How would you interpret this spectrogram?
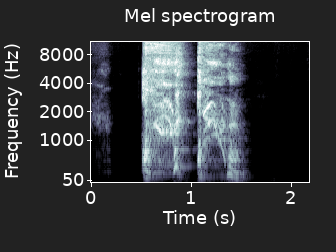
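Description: Two loud, harsh coughs in quick succession, each a broad noisy burst lasting about half a second, close to the microphone with no talking around them.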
